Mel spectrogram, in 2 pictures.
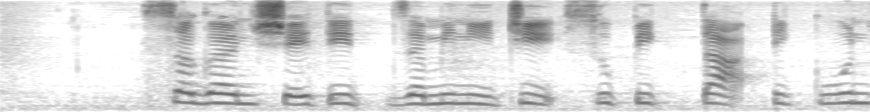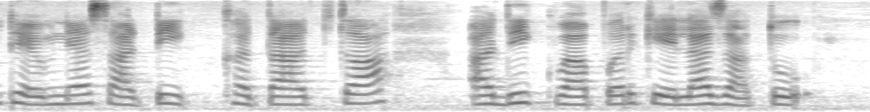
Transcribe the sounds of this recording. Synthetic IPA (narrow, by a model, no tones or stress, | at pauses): səɡənɕet̪iːt̪̚d͡zəminit͡ɕiːsupik̚t̪aʈikuːnʈʰeʋɳjasaʈiːkʰət̪at͡sa | əd̪ʱikʋapəɾkelad͡zat̪o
